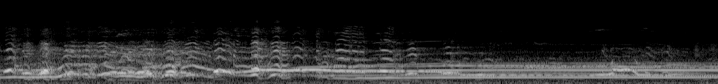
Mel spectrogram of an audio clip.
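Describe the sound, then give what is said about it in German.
Several wolves howl together in a long, overlapping chorus, sustained tones wavering and gliding against each other, with yelps and short yips early on before settling into steady held howls. “Welches Tier suchen wir? Ich sage es dir, es ist der Wolf.”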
